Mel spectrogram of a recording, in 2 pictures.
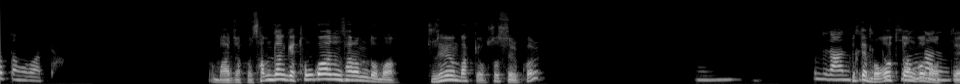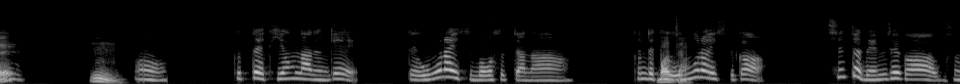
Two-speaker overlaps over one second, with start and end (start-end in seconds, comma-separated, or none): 8.5-9.7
